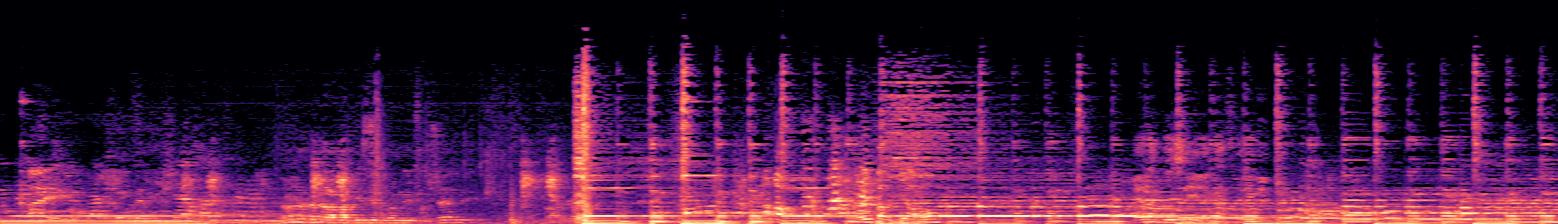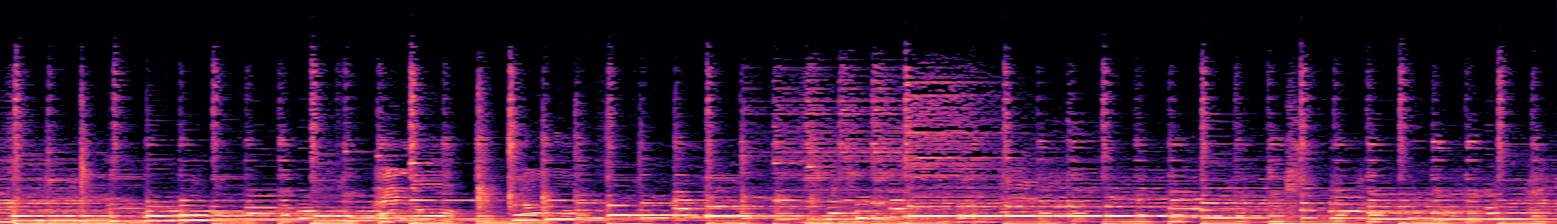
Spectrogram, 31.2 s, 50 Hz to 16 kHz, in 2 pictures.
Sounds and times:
Acoustic guitar: 0.0s - 4.0s, 4.8s - 31.1s.

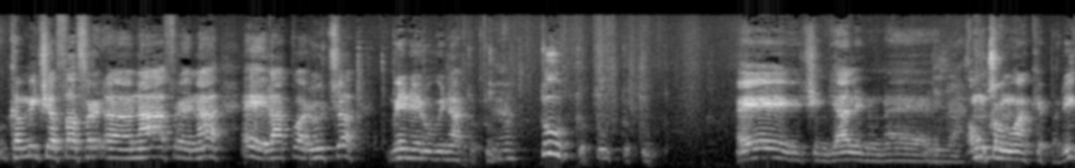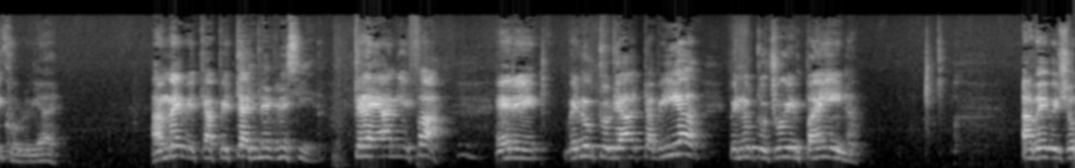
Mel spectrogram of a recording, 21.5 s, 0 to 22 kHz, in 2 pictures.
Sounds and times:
Speech: 0.0s - 6.6s, 7.4s - 11.4s, 12.3s - 19.4s, 21.0s - 21.5s.

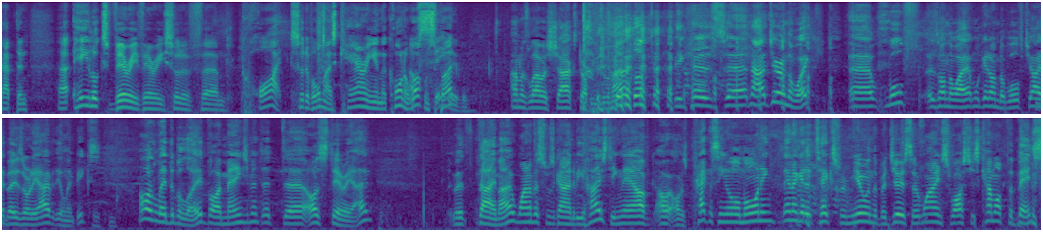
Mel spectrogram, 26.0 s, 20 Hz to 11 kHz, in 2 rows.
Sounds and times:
Speech: 0.0s - 17.6s, 18.6s - 25.9s.

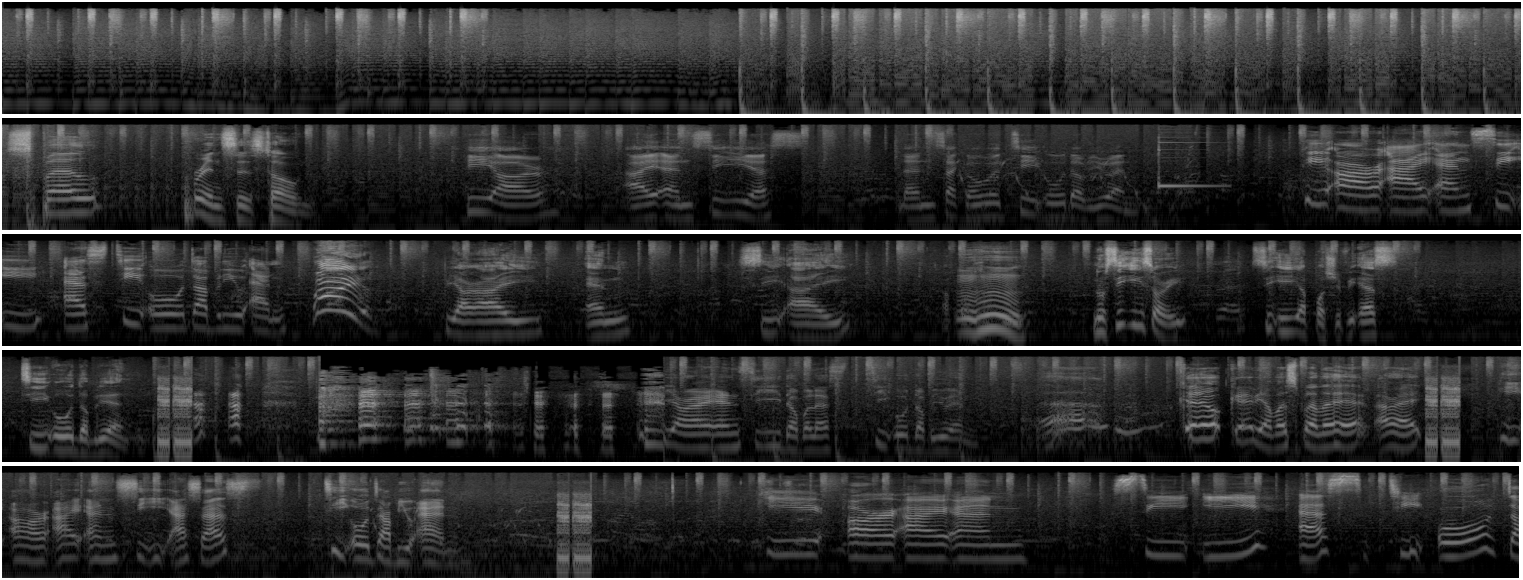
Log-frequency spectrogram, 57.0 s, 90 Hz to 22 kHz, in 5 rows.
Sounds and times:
Music: 0.0s - 38.0s, 39.0s - 56.9s
Speech: 11.5s - 12.2s, 12.8s - 13.7s, 18.1s - 20.0s, 21.2s - 27.5s, 39.2s - 47.4s, 48.0s - 53.2s, 53.9s - 56.9s.

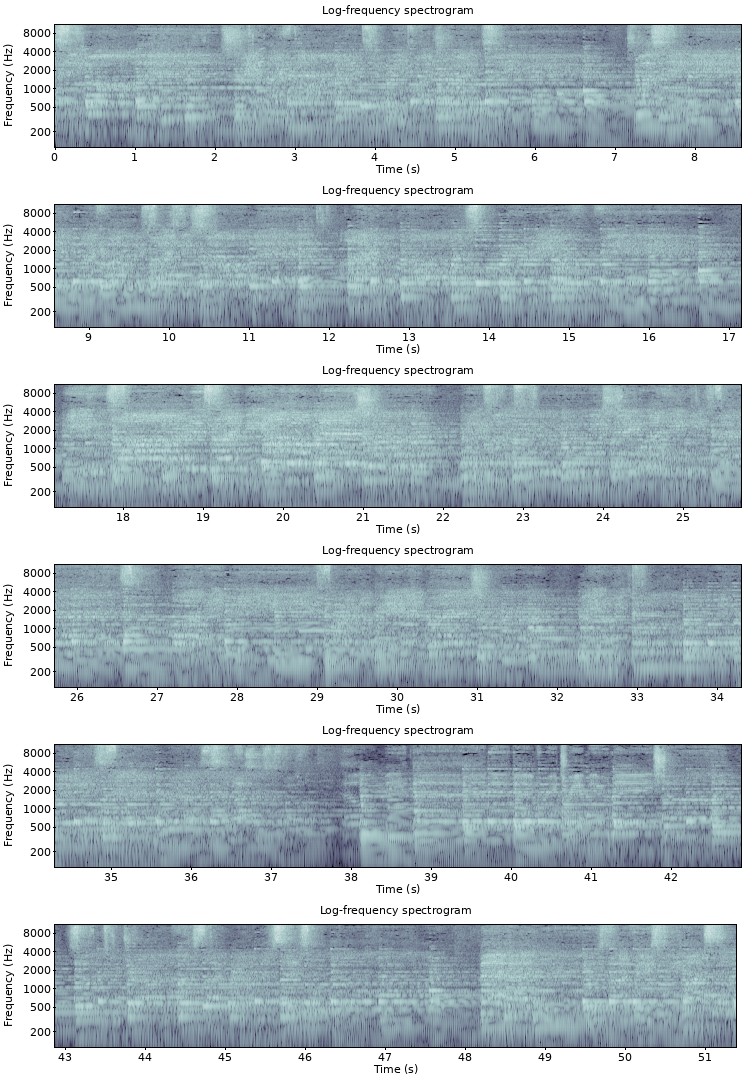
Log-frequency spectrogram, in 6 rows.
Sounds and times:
Choir: 0.0s - 51.3s.

